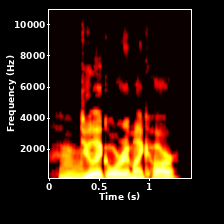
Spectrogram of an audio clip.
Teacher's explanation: Rise up to the question mark at the end of the phrase.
